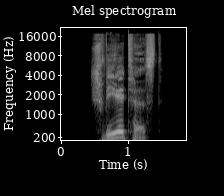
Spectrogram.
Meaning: inflection of schwelen: 1. second-person singular preterite 2. second-person singular subjunctive II
- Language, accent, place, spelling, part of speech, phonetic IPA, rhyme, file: German, Germany, Berlin, schweltest, verb, [ˈʃveːltəst], -eːltəst, De-schweltest.ogg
